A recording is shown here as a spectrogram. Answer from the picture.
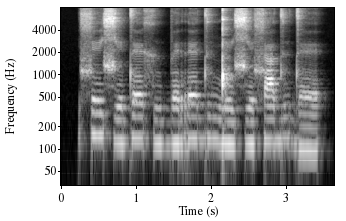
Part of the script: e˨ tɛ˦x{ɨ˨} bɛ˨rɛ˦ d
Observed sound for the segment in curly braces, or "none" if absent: ɨ˨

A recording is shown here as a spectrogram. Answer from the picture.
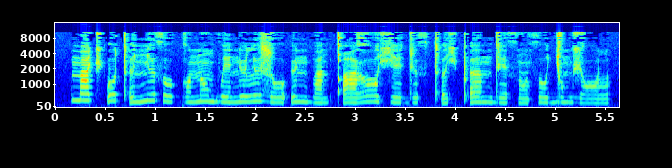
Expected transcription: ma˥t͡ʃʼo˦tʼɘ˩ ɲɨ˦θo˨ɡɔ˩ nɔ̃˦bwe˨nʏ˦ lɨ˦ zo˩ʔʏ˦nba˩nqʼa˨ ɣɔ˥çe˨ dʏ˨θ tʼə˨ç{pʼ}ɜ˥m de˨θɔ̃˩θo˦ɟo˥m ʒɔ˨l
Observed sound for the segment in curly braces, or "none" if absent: pʼ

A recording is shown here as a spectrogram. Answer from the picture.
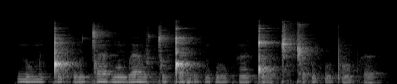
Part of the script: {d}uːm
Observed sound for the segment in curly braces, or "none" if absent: n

